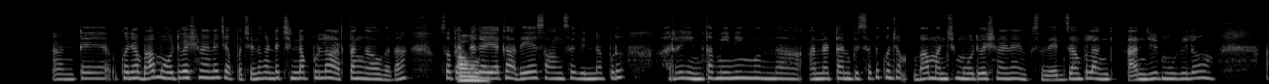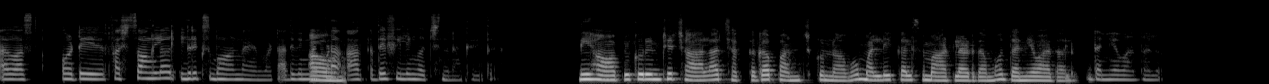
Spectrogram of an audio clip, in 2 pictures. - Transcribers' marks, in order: in English: "సో"; in English: "సాంగ్స్"; in English: "ఎగ్జాంపుల్"; in English: "మూవీలో"; tapping; in English: "ఫస్ట్ సాంగ్‌లో లిరిక్స్"; in English: "హాబీ"
- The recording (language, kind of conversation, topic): Telugu, podcast, పాత హాబీతో మళ్లీ మమేకమయ్యేటప్పుడు సాధారణంగా ఎదురయ్యే సవాళ్లు ఏమిటి?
